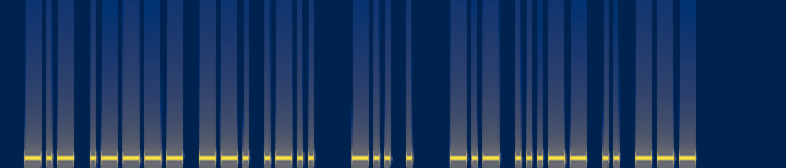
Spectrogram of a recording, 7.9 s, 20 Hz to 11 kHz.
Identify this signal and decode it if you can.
Morse code, heard as a keyed tone, about 22 wpm, 700 Hz. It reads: K1GL DE K3IO
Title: USA Callsign DE Callsign - 4 Characters - 22wpm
